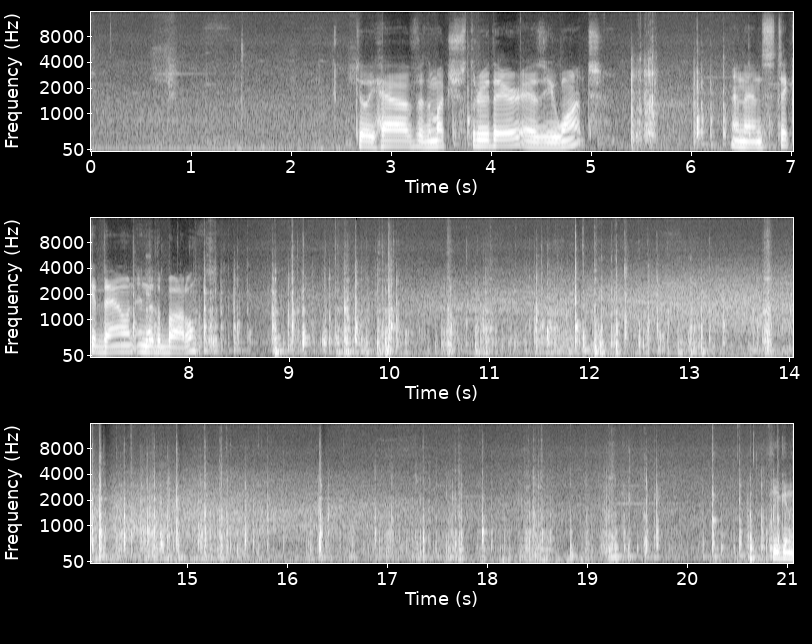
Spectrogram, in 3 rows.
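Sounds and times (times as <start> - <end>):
hose rubbing in plastic bottle: 5.4 - 21.0.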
